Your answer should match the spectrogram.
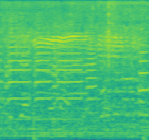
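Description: Street traffic with vehicle engines running, under background music with held notes.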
